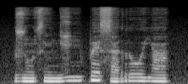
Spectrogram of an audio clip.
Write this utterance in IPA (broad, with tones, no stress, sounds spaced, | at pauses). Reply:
z ũ˨ s ĩ˨ n ɣ iː˦ p ɛ˦ s a˨ r oː˦ j ã˦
